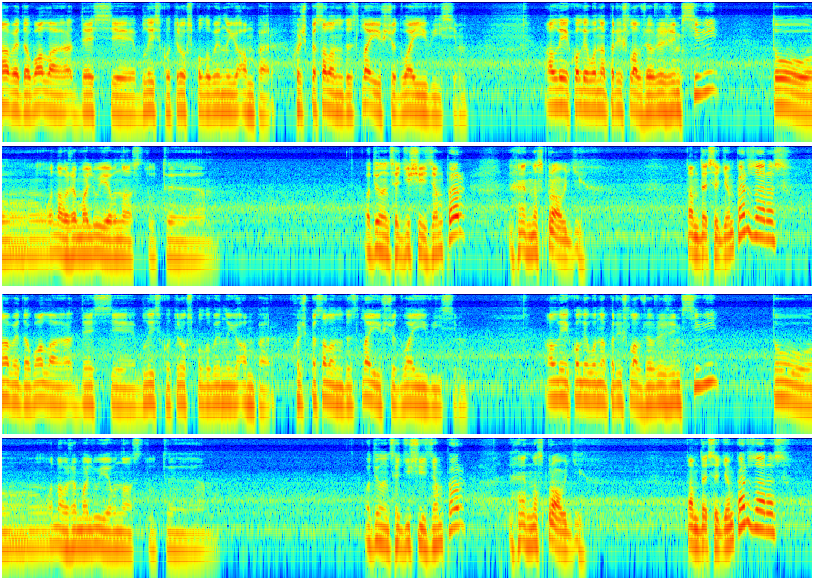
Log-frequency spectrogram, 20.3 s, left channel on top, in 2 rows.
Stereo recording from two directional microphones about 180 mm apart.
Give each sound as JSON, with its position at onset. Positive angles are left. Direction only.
{"t": 0.0, "sound": "speech", "side_deg": 20}
{"t": 6.7, "sound": "speech", "side_deg": 15}
{"t": 14.7, "sound": "speech", "side_deg": 15}
{"t": 16.5, "sound": "speech", "side_deg": -15}
{"t": 18.7, "sound": "speech", "side_deg": -15}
